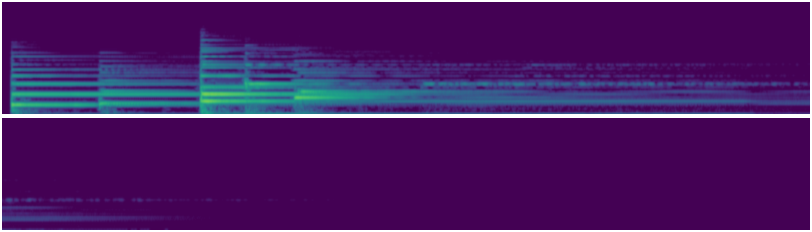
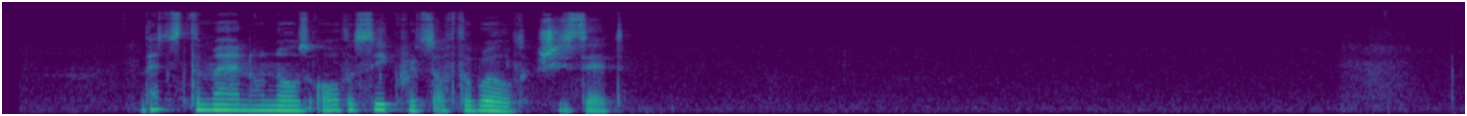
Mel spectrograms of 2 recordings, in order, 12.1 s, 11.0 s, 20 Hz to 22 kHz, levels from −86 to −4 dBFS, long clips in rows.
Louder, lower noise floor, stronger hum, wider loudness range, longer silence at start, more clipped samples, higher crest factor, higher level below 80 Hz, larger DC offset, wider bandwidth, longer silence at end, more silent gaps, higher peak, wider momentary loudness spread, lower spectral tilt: first, -31 LUFS vs -37 LUFS; first, under -90 dBFS vs -69 dBFS; neither; first, 23 LU vs 8 LU; second, 0.05 s vs 1.05 s; neither; about the same, 24 dB vs 22 dB; first, -66 dBFS vs -88 dBFS; neither; second, 7.2 kHz vs 16 kHz; first, 7.75 s vs 0.7 s; neither; first, -14 dBFS vs -20 dBFS; first, 27 LU vs 19 LU; first, -6.5 dB/octave vs -4.5 dB/octave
